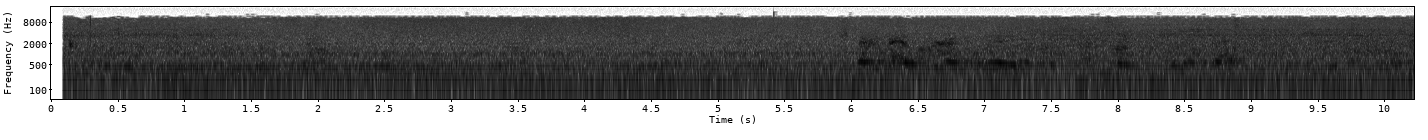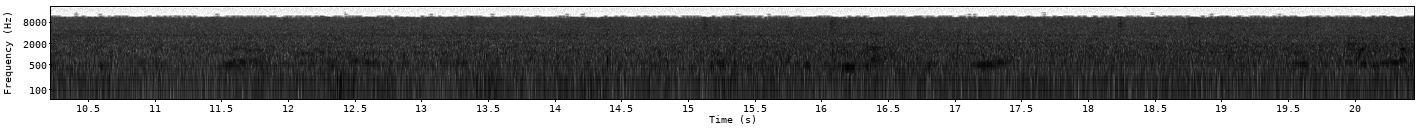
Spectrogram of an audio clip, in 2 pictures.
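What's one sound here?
Cars drive slowly past on a road, their engines humming and tyres rolling on the tarmac.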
